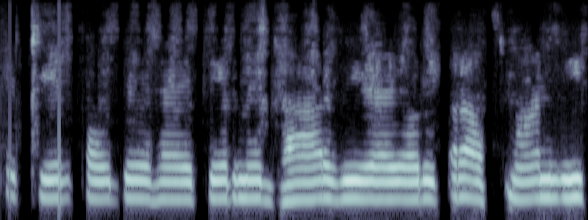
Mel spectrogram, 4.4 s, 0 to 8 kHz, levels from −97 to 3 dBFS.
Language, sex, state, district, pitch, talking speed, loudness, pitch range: Hindi, female, Bihar, Sitamarhi, 205 Hz, 175 wpm, -22 LUFS, 195-210 Hz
